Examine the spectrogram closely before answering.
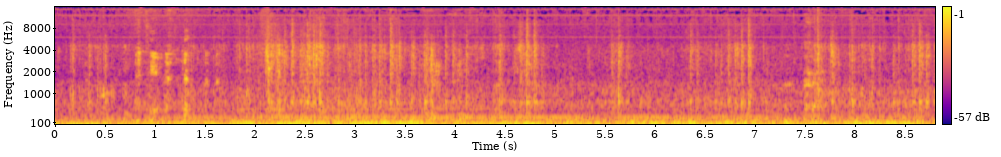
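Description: A heavy engine rumbles and hums steadily while driving.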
